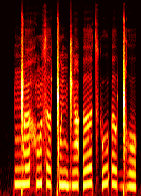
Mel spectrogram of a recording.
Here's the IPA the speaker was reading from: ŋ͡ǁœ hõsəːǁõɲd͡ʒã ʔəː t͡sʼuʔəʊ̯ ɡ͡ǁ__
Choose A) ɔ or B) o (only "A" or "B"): B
